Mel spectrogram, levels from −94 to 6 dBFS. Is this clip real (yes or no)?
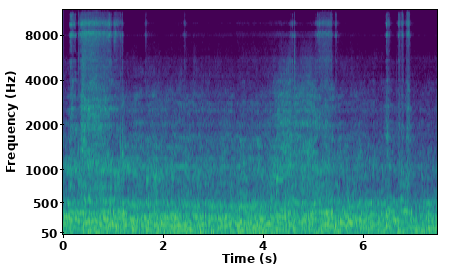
no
